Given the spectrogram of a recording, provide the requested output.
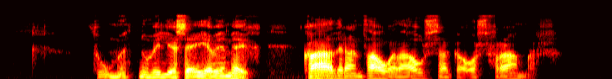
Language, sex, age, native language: Icelandic, male, 50-59, Icelandic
